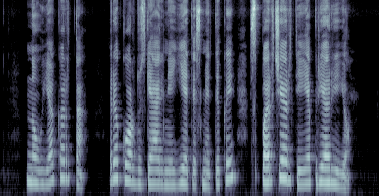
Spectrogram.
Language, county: Lithuanian, Kaunas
